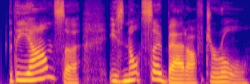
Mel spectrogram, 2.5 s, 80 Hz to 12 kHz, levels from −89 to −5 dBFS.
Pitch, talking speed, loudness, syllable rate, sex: 215 Hz, 215 wpm, -17 LUFS, 5.3 syllables/s, female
